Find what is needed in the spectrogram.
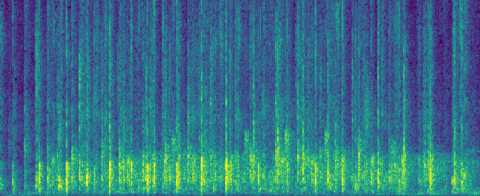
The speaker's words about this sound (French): C'est gênant que vous applaudissiez quand même. Hein, c'est super. On applaudit les romans. Vous applaudissez les romans.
